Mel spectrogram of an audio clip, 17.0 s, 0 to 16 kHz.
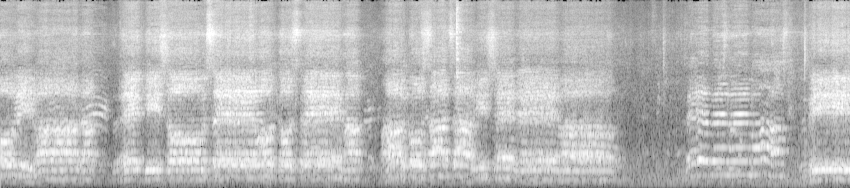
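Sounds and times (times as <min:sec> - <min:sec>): men singing unaccompanied: 0:00.0 - 0:12.4, 0:13.7 - 0:17.0.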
